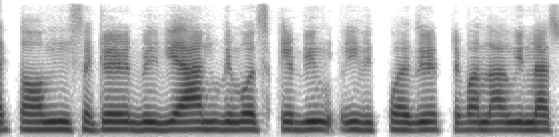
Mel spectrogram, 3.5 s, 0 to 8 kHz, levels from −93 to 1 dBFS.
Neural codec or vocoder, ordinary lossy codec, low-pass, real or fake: codec, 16 kHz, 0.5 kbps, FreqCodec, larger model; none; 7.2 kHz; fake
